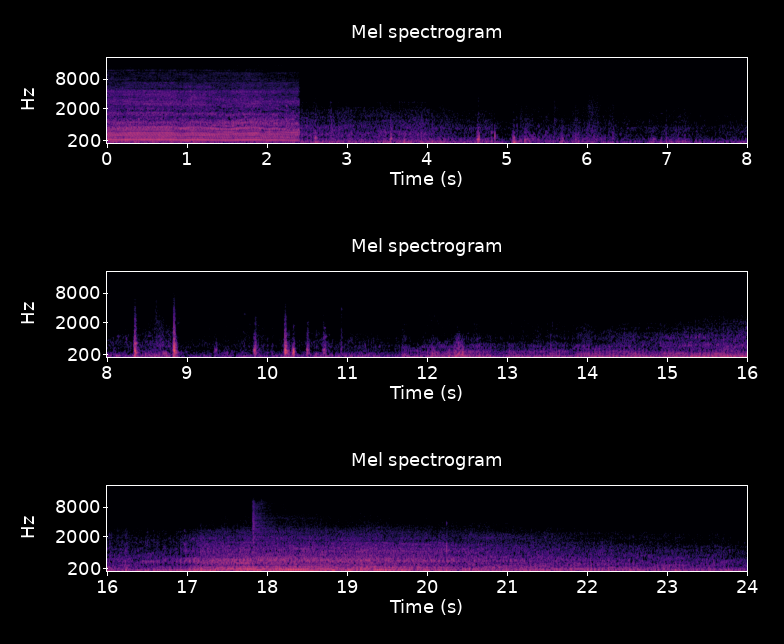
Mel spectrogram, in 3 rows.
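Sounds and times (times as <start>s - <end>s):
heavy machine diesel engine running: 0.0s - 2.4s.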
